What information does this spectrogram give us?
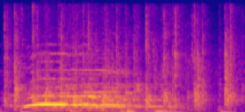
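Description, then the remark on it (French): Short burst of applause for a correct answer in a quiz: a dense, steady patter of claps with a high whistle-like tone ringing over the first half, fading a little toward the end. “Alors, vous dites Nevada Ouais, Applaudissements, bonne réponse.”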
